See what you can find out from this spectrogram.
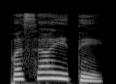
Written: ಪುಸಿಯೋತ

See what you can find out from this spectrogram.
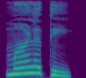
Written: ಮೆಲ್ಲಿದು

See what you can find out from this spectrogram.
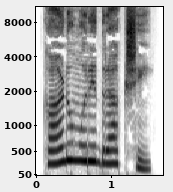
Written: ಕಾಡುಮುರಿದ್ರಾಕ್ಷಿ

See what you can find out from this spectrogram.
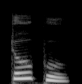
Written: ಟೋಪು

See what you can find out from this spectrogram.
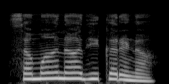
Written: ಸಮಾನಾಧಿಕರಣ

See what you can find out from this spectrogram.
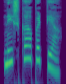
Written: ನಿಷ್ಕಾಪಟ್ಯ

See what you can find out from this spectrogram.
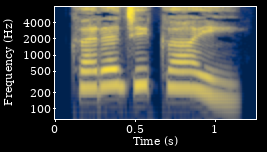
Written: ಕರ್ಜಿಕಾಯಿ

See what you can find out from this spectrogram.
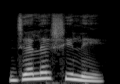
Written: ಜಲಶಿಲೆ

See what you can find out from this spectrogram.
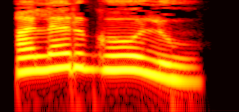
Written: ಅಲರ್ಗೋಲ

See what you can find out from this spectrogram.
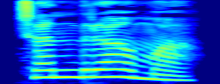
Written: ಚಂದ್ರಮ

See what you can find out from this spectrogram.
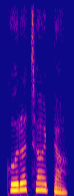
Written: ಕೊರಚಾಟ

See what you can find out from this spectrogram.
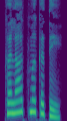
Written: ಕಲಾತ್ಮಕತೆ

